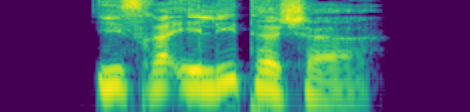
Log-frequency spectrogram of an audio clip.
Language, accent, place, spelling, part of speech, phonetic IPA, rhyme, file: German, Germany, Berlin, israelitischer, adjective, [ɪsʁaeˈliːtɪʃɐ], -iːtɪʃɐ, De-israelitischer.ogg
- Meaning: inflection of israelitisch: 1. strong/mixed nominative masculine singular 2. strong genitive/dative feminine singular 3. strong genitive plural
